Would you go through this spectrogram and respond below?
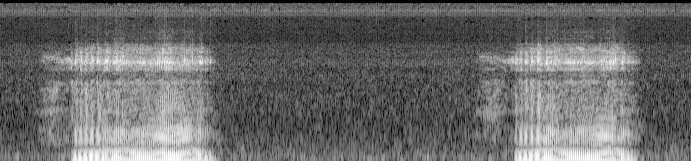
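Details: Two loud, rattling snores on breaths in, about four seconds apart, with quiet between them; ordinary heavy snoring.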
